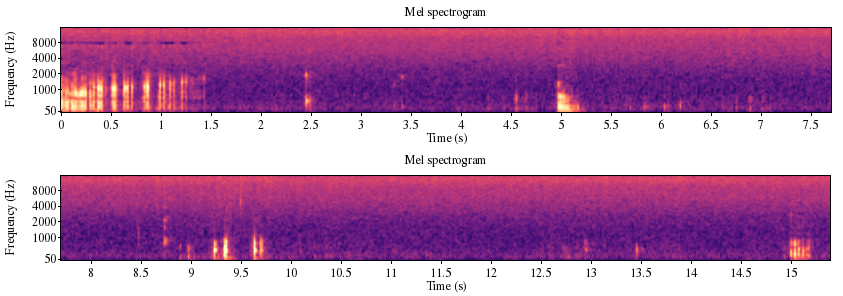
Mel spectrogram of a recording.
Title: Stomach growl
